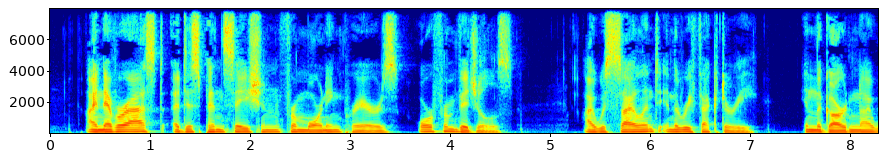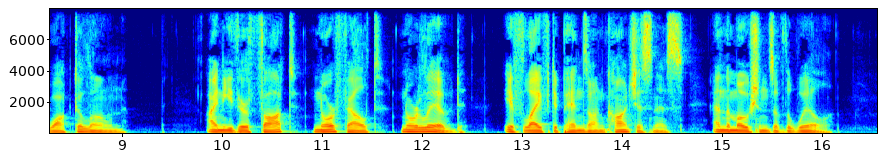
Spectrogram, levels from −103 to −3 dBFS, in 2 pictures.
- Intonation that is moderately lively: Yes, average, 4.3 semitones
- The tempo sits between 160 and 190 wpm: No, average, 140 wpm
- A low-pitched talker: Yes, low, 105 Hz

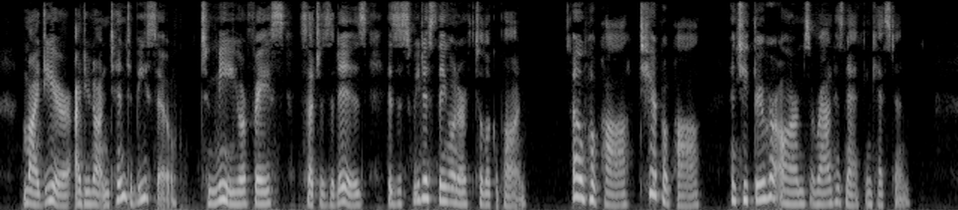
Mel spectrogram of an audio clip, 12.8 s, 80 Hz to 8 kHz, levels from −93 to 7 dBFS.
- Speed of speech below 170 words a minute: No, average, 190 wpm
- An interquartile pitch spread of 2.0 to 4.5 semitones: No, average, 5.1 semitones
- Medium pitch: Yes, medium, 170 Hz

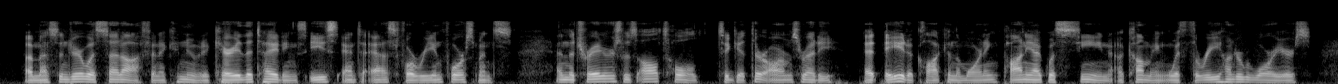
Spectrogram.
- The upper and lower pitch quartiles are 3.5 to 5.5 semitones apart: No, narrow, 2.6 semitones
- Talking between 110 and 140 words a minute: No, average, 200 wpm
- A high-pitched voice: No, low, 105 Hz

